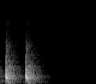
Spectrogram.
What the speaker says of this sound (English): There was an even louder banging on his front door.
